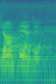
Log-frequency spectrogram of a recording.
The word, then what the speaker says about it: Jean Piaget: জ পিঁয়াজে তেরে না, পিঁয়াজের কিন্তু উচ্চারণ হবে জ পিঁয়াজে।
